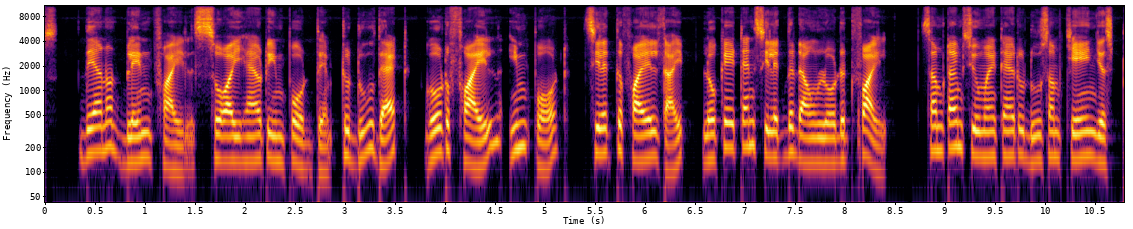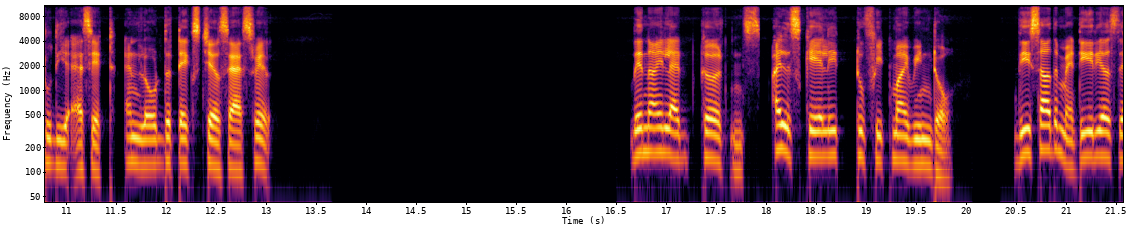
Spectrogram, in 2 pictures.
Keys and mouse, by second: 9.1 KP_Divide, 9.6-10.3 middle drag, 10.3 click, 10.6 g, 12.9 g, 13.6 g, 16.6 s, 21.3 Tab.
